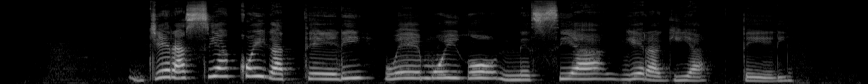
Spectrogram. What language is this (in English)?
Kikuyu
